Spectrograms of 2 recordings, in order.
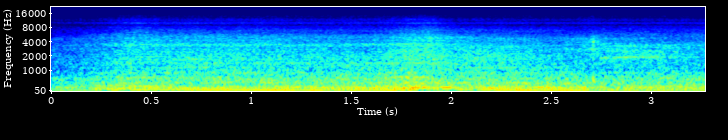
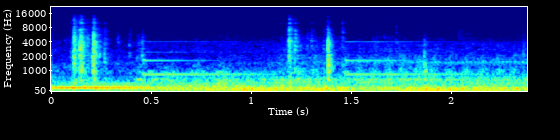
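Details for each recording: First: After clearing misfire codes with the key on and engine off, the engine is restarted. It revs smoothly and cleanly with no check engine light, no misfires and power back. The mechanic suspects bearing knock picked up by the knock sensors caused limp mode. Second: Kia Sportage, 146,050 miles, check engine light on and coolant lost: engine catches and idles unevenly with loud rattling bursts on startup, like rods. Blinking check engine light, feels like running on fewer cylinders; cause unconfirmed.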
